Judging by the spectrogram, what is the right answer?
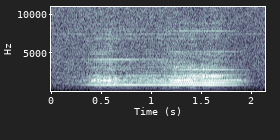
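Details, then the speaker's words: Feiyu G5 gimbal: a high buzzing whine for about 1.5 s, then it shuts off. Metal is touching and marking metal, so the motor is grinding against it and cutting out. "See the metal is touching there, look. Metal, touching metal."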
